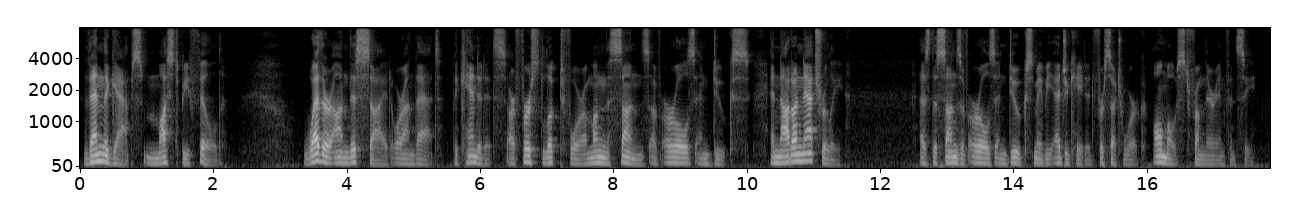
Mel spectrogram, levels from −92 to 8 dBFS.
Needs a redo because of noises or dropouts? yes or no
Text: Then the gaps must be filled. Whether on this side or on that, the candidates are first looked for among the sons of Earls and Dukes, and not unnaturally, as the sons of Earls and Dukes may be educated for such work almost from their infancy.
no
